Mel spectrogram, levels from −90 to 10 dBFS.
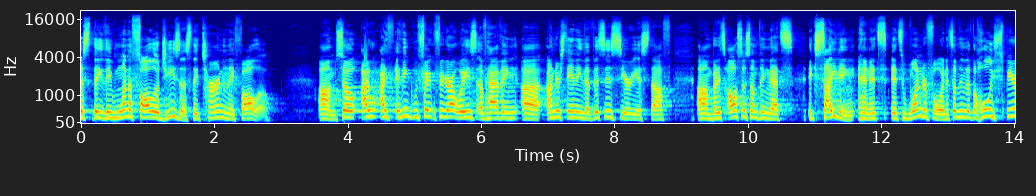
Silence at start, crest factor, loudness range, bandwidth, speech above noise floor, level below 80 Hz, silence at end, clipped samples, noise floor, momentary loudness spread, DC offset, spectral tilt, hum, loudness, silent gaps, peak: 0 s; 18 dB; 3 LU; 18 kHz; 41 dB; -82 dBFS; 0 s; under 0.1%; -60 dBFS; 7 LU; under 0.1%; -4 dB/octave; none; -20 LUFS; none; -2 dBFS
